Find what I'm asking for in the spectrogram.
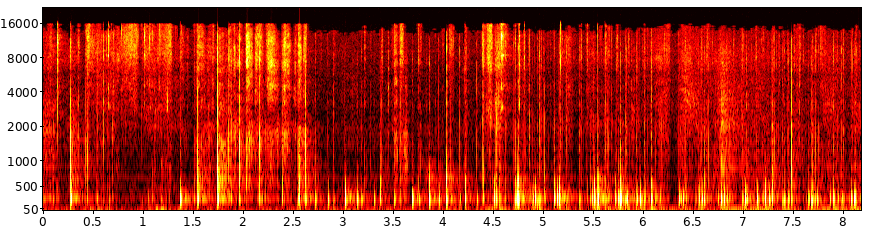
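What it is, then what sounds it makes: Paperback book with paper cover. A thin grey paperback book with a paper cover is held in both hands while fingertips and nails tap and scratch its cover and edges. A rapid string of short, dry taps and soft scratches comes through, sitting mostly in the low-mids with almost no high end. Each hit dies away instantly in a quiet, close space.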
